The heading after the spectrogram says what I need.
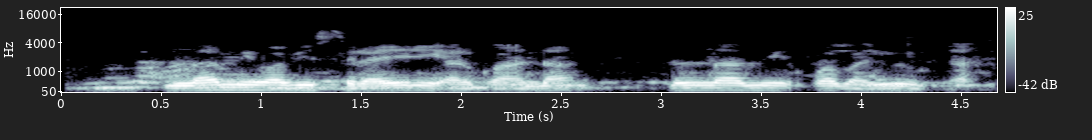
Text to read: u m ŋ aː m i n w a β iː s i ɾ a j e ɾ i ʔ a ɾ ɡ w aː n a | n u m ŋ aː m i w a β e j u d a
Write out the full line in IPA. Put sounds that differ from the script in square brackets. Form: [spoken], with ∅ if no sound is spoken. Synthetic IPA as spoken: u m ŋ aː m i [∅] w a β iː s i ɾ a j e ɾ i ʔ a ɾ ɡ w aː n a | n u m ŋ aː m i w a β [a] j u d a

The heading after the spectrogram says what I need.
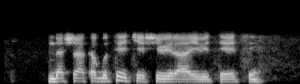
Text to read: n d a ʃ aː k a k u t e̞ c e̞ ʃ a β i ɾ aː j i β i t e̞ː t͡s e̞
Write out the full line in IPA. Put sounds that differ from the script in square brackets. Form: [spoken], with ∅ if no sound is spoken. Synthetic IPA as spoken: n d a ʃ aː k a [ɡ] u t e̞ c e̞ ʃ [i] β i ɾ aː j i β i t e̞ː t͡s e̞

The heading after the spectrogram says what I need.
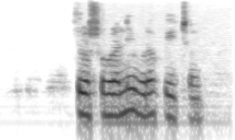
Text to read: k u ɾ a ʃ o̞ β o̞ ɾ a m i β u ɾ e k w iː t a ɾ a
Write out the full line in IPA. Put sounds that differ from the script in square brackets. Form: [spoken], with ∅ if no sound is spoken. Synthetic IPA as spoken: [t] u ɾ a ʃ o̞ β o̞ ɾ a [n] i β u ɾ [a] k w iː [t͡ʃ] a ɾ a

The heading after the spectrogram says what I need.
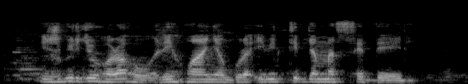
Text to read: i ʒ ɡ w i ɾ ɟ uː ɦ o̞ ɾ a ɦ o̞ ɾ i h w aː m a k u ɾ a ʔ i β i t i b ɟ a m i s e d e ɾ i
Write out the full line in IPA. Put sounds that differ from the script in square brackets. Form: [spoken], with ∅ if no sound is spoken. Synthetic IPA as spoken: i ʒ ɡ w i ɾ ɟ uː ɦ o̞ ɾ a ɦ o̞ ɾ i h w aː [ɲ] a [ɡ] u ɾ a ʔ i β i t i b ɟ a m [a] s e d e ɾ i

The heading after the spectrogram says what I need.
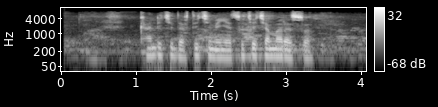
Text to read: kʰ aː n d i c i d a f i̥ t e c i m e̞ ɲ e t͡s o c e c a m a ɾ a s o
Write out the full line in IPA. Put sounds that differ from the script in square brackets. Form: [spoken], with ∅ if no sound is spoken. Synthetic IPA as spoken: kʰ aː n d i c i d a f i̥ t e c i m e̞ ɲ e t͡s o c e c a m a ɾ a s o

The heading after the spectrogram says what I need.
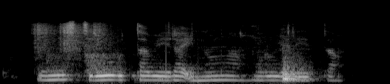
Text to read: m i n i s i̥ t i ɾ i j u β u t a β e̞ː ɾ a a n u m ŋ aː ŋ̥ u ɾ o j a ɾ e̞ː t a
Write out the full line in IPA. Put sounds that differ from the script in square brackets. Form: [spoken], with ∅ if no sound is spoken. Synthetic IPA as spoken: m i n i s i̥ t i ɾ i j u β u t a β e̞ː ɾ a [i] n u m ŋ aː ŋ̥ u ɾ [u] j a ɾ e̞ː t a

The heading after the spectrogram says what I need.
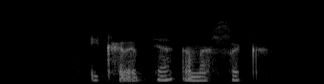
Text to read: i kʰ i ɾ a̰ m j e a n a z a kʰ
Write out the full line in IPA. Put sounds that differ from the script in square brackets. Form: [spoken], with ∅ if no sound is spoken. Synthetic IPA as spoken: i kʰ [a] ɾ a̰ [b] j [a] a [m] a [s] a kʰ

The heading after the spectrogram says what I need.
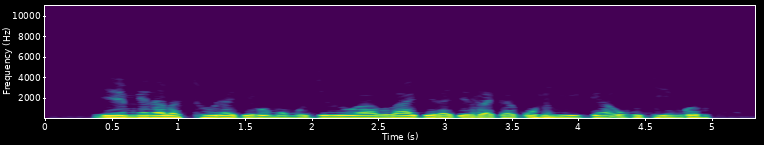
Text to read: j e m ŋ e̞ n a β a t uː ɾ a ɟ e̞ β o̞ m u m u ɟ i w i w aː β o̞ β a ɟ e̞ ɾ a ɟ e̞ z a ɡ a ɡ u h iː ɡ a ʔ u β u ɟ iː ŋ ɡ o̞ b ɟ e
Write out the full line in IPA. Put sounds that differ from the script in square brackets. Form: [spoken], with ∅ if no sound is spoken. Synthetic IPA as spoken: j e m ŋ e̞ n a β a t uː ɾ a ɟ e̞ β o̞ m u m u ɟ i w i w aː β o̞ β a ɟ e̞ ɾ a ɟ e̞ z a ɡ a ɡ u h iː ɡ a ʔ u β u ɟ iː ŋ ɡ o̞ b [ɡ] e

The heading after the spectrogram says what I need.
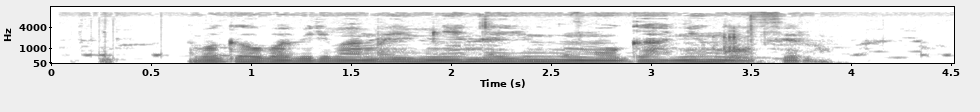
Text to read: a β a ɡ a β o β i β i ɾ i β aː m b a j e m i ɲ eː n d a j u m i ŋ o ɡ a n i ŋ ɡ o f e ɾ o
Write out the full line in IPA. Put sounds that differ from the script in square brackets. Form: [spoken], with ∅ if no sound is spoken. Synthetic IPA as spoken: a β a ɡ a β o β [a] β i ɾ i β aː m b a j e m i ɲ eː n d a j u m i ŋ o ɡ a n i ŋ ɡ o f e ɾ o

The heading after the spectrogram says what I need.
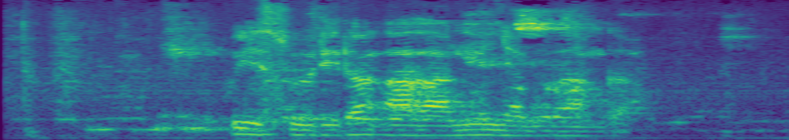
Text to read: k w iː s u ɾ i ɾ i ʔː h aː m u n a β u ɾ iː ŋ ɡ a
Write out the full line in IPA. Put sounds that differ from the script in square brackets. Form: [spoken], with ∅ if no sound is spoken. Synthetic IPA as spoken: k w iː s u ɾ i ɾ [a] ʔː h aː [n] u [ɲ] a β u ɾ [aː] ŋ ɡ a

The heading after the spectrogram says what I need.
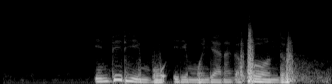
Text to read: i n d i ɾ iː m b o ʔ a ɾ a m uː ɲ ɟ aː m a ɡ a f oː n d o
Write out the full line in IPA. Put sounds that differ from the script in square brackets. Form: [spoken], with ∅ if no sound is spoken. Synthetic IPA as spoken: i n d i ɾ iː m b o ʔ [i] ɾ [i] m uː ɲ ɟ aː [n] a ɡ a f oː n d o

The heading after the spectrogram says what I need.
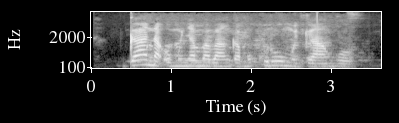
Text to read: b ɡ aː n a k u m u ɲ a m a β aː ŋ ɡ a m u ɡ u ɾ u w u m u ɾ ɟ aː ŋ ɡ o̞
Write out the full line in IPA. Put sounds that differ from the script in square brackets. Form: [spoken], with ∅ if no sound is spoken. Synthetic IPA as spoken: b ɡ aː n a [ʔ] u m u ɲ a m a β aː ŋ ɡ a m u [k] u ɾ u w u m u ɾ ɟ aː ŋ ɡ o̞

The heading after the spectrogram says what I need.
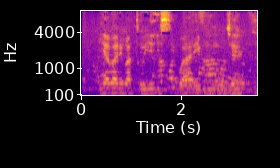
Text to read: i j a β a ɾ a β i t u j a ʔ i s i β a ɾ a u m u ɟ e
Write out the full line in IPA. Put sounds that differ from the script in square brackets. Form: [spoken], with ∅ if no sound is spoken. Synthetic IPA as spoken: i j a β a ɾ [i] β [a] t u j [e] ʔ i s i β a ɾ [i] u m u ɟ e

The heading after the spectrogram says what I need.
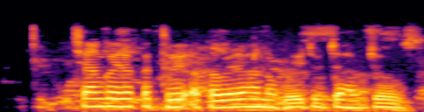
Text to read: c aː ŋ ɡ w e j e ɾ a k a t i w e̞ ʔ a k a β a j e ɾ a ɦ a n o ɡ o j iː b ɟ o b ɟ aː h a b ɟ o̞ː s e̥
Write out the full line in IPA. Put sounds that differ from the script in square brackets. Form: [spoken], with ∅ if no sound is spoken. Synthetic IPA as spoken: c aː ŋ ɡ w [a] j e ɾ a k a t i w e̞ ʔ a k a β a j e ɾ a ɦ a n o ɡ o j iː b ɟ o b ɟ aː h a b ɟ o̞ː s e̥

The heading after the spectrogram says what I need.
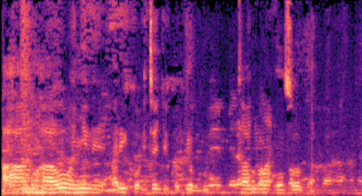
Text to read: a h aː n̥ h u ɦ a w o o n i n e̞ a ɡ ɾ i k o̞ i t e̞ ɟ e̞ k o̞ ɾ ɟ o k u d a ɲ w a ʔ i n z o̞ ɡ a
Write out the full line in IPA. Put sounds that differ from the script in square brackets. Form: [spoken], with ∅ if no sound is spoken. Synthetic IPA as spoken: a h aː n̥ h u ɦ a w o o [ɲ] i n e̞ a [∅] ɾ i k o̞ i t e̞ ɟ e̞ k o̞ ɾ ɟ o k u [t] a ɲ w a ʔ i n z o̞ ɡ a

